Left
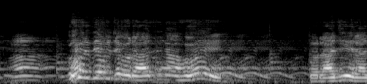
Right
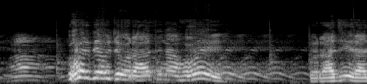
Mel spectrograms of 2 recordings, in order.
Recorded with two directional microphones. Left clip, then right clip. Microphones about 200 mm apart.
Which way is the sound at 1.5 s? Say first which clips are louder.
Right 1 dB; 45° right (ahead or behind).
